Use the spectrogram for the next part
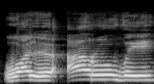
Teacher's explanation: را ساکنہ کو موٹا یعنی پر پڑھیں گے، ضاد کو بھی موٹا یعنی پر پڑھیں گے۔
